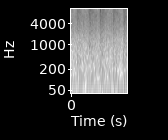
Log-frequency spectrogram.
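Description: Rapid bursts of automatic gunfire in a Fortnite match, a dense, loud, continuous crackle of shots with no voices over it.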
